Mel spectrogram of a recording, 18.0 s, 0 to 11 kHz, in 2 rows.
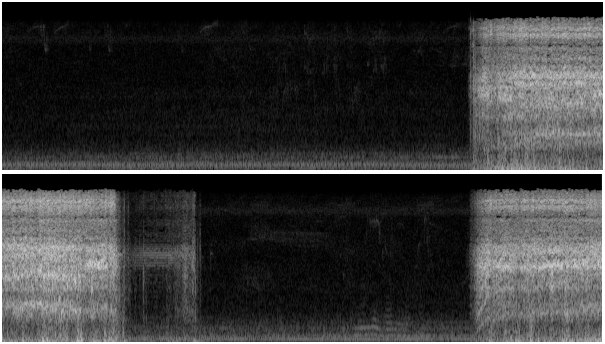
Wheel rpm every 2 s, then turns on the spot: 0, 0, 0, 40, 160, 70, 0, 0, 120.
10-12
